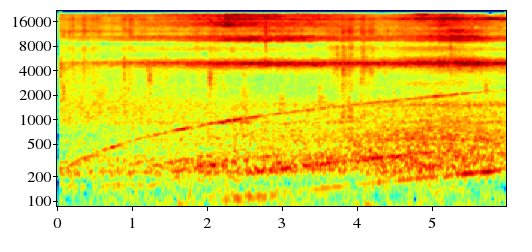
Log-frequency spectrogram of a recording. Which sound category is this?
Sound effects > Vehicles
